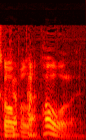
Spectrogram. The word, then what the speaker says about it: Coppola: Oh, he doesn't know how to pronounce that. It's Coppola.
